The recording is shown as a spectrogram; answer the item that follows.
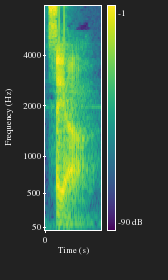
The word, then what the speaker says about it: saya: I is saya. Okay? I is saya. So, it's not very complicated. So, saya, sa ya. I.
